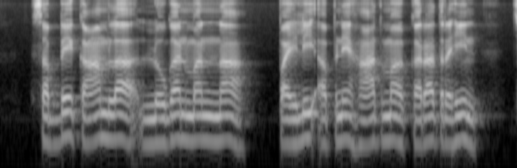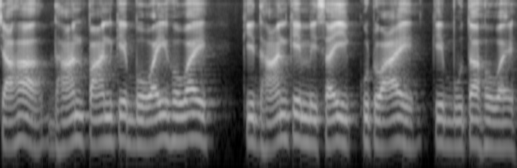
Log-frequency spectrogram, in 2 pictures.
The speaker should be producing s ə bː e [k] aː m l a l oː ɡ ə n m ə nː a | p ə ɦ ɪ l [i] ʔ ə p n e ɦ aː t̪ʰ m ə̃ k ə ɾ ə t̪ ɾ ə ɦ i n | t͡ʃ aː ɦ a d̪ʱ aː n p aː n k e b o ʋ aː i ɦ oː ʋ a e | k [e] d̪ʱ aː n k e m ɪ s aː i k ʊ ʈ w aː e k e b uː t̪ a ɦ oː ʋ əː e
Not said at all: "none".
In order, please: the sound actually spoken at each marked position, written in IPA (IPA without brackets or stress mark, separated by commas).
k, i, i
